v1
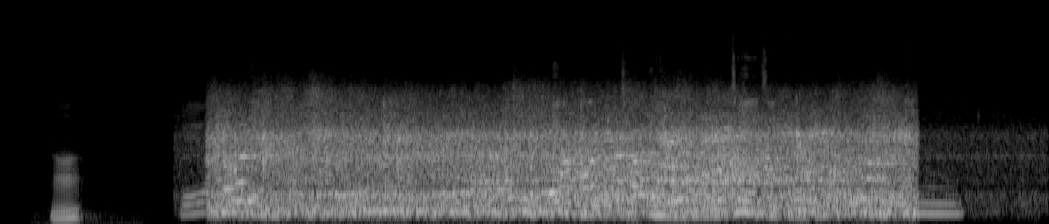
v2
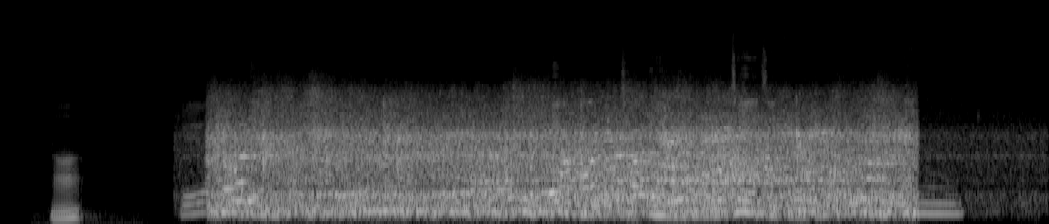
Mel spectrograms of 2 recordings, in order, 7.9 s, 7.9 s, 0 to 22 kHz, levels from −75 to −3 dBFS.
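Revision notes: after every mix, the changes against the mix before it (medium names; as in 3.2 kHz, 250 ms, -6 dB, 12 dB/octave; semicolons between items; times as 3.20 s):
no change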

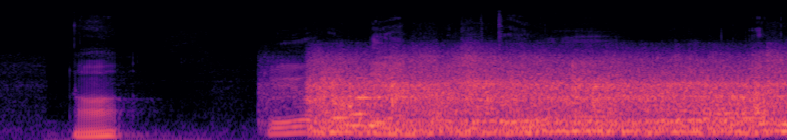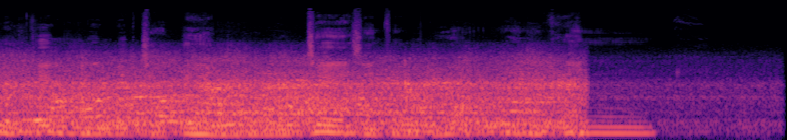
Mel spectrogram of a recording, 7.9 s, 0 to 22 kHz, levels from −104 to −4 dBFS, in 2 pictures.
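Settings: background -3.5 dB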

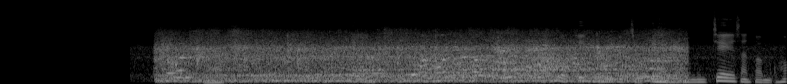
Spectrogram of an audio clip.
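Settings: speech: entry +1.65 s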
